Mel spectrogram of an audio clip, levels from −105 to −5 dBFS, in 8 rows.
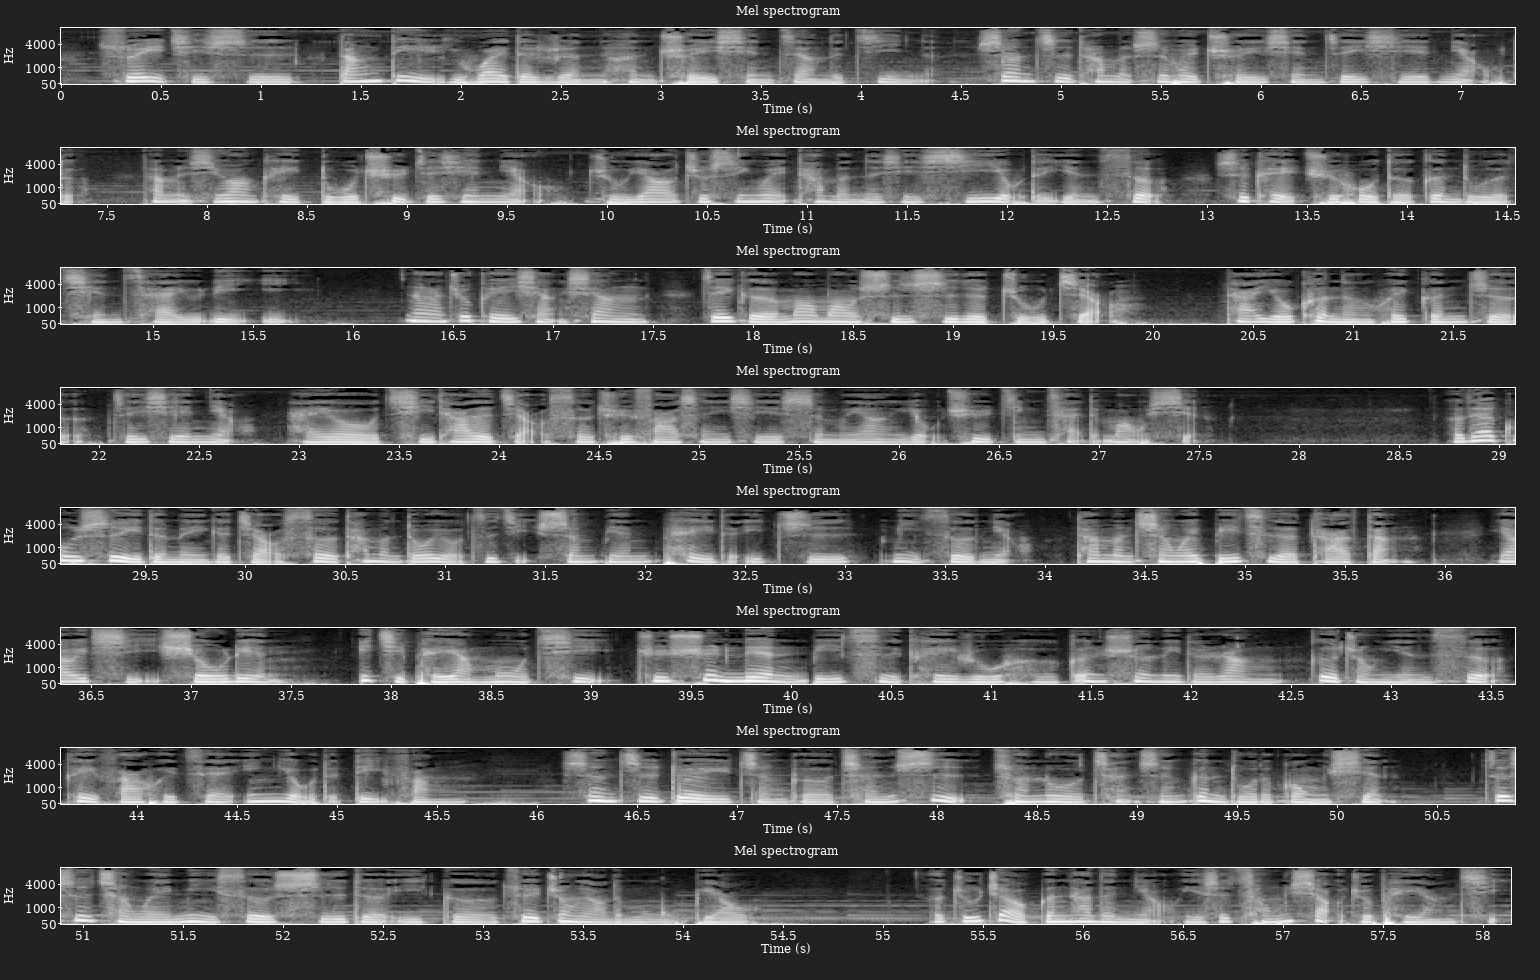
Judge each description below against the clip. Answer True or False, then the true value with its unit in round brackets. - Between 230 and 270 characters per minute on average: True (245 characters per minute)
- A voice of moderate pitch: True (170 Hz)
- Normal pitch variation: True (3.7 semitones)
